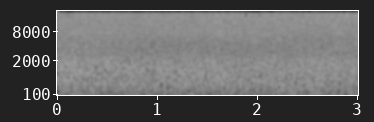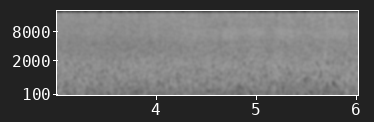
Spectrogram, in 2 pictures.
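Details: Steady broadband wind rush fills the recording throughout, with no birds or other animals audible.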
